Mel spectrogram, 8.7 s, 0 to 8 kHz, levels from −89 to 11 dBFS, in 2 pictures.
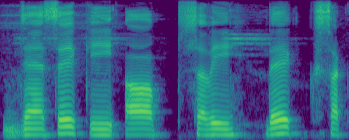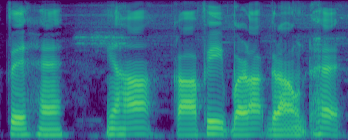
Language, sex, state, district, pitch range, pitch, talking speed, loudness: Hindi, male, Madhya Pradesh, Bhopal, 120-130 Hz, 125 Hz, 80 wpm, -16 LUFS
